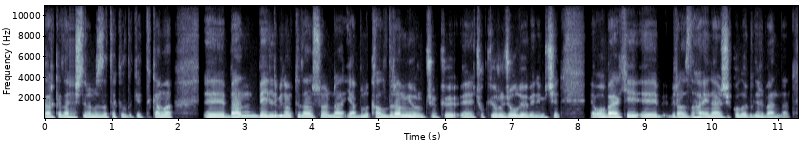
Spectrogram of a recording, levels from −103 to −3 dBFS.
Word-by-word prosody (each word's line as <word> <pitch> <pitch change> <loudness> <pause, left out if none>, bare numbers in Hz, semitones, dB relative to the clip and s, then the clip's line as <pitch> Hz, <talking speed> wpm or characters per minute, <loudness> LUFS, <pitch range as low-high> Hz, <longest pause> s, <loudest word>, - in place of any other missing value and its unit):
arkadaşlarımızla 100 +1 0
takıldık 95 -1 -10
ettik 90 +10 -11
ama, 150 0 +2 0.5
eee, 90 -1 +4
ben, 120 +7 +1
belli 115 +4 +3
bir 140 - +2
noktadan 130 -1 -1
sonra 140 +8 -2
ya 90 0 -2
bunu 125 +3 -2
kaldıramıyorum 110 -3 +2
çünkü, 90 0 -3
eee, 90 0 -2
çok 95 +1 -15
yorucu 95 +4 +2
oluyor 95 -8 +3
benim 85 0 -4
için. 105 +10 -4 0.5
E, - - -3
o 100 0 +3
belki, 105 +2 +4
eee, 95 -3 +1
biraz 95 -1 -2
daha 100 -1 +2
enerjik 95 +1 0
olabilir 95 +2 -2
benden. 85 0 -5
100 Hz, 155 wpm, -23 LUFS, 95-115 Hz, 0.5 s, eee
